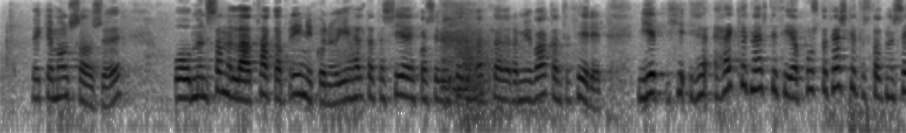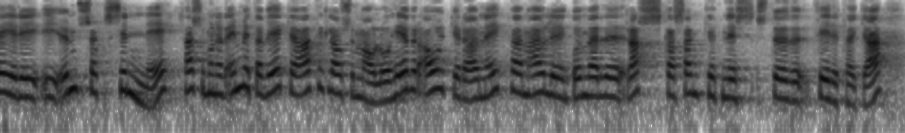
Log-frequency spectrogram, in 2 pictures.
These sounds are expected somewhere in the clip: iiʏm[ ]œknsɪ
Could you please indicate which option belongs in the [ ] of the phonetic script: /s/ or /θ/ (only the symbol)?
s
